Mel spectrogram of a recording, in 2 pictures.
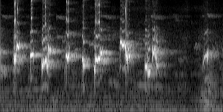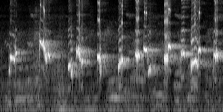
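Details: Energetic sooty-headed bulbul 'ropel' song, meant to prompt other bulbuls to sing. Rapid warbling whistles run for two and a half seconds, a short pause, then a second run with faint lower notes beneath.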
